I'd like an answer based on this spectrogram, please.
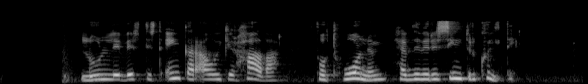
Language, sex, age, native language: Icelandic, female, 40-49, Icelandic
